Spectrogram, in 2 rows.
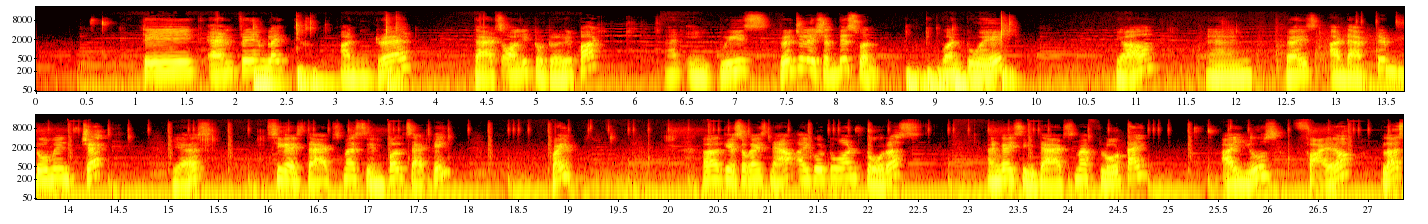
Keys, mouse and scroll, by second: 0.6-2.8 drag, 2.8 KP_0, 5.6-7.8 scroll up 2, 7.8-10.8 drag, 11.3-11.8 scroll down 1, 11.8-12.3 scroll down 8, 14.2 click, 15.3-16.3 scroll down 6, 16.3-16.8 scroll down 4, 17.3 scroll up 7, 21.0-21.6 scroll up 11, 21.9 click, 25.3-27.3 drag.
